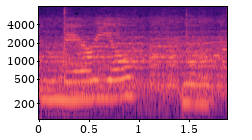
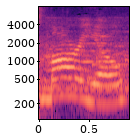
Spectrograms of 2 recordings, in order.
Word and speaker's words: Mario: just pronounced that wrong I hated people who pronounce it Mario like Mario Lemieux it's Mario how are these guys oh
